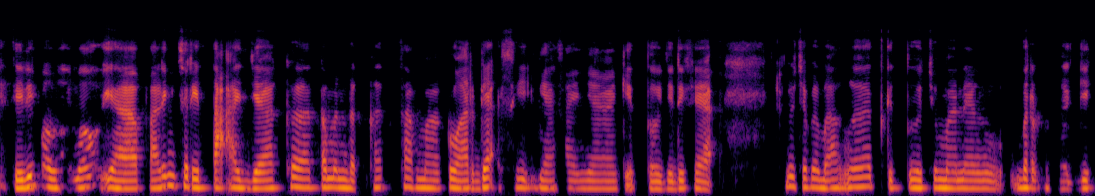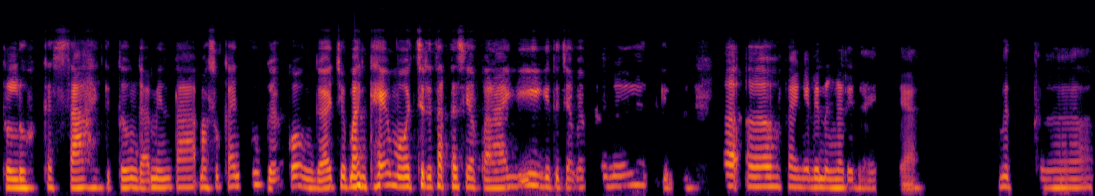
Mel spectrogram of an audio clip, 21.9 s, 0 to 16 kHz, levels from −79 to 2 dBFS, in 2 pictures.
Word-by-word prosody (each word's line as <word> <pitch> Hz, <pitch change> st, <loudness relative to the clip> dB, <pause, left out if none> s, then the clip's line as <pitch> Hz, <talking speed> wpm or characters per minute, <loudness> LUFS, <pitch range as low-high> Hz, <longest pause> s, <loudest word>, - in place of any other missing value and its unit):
Jadi 155 Hz, +3 st, +7 dB
kalau 170 Hz, -4 st, +1 dB, 0.2 s
mau 175 Hz, +3 st, +1 dB, 0.2 s
ya 155 Hz, -, +5 dB, 0.3 s
paling 170 Hz, +6 st, +1 dB
cerita 160 Hz, -2 st, +3 dB, 0.2 s
aja 150 Hz, -1 st, +2 dB, 0.3 s
ke 185 Hz, -, -1 dB, 0.2 s
temen 165 Hz, 0 st, +1 dB
deket 170 Hz, +4 st, -7 dB, 0.2 s
sama 160 Hz, -2 st, 0 dB, 0.2 s
keluarga 150 Hz, 0 st, +2 dB, 0.2 s
sih 165 Hz, -1 st, -3 dB
biasanya 150 Hz, -1 st, -5 dB, 0.3 s
gitu. -, -, -6 dB, 0.2 s
Jadi 140 Hz, +1 st, -1 dB
kayak, 145 Hz, -3 st, 0 dB, 0.7 s
“Duh, 185 Hz, -2 st, -2 dB
capek 165 Hz, -2 st, -1 dB
banget, 170 Hz, +3 st, -1 dB, 0.2 s
gitu,” 155 Hz, +1 st, -6 dB, 0.2 s
cuma 160 Hz, -1 st, +2 dB, 0.2 s
yang 150 Hz, 0 st, -2 dB, 0.4 s
berbagi 155 Hz, -3 st, -3 dB
keluh 160 Hz, -1 st, +6 dB
kesah 165 Hz, 0 st, +2 dB, 0.2 s
gitu, 165 Hz, -, -7 dB
nggak 150 Hz, -2 st, -1 dB
minta 170 Hz, +1 st, 0 dB, 0.2 s
masukan 185 Hz, +2 st, -1 dB
juga 220 Hz, -9 st, -2 dB
kok 190 Hz, +1 st, +3 dB
nggak 155 Hz, +1 st, +4 dB
cuman 185 Hz, +2 st, +7 dB
kayak 195 Hz, +3 st, +6 dB
mau 185 Hz, -1 st, +6 dB
cerita 195 Hz, -2 st, +4 dB
ke -, -, +4 dB
siapa 170 Hz, -2 st, -1 dB
lagi 175 Hz, +3 st, 0 dB, 0.2 s
gitu 175 Hz, -1 st, 0 dB
capek 170 Hz, 0 st, -4 dB, 0.2 s
banget 195 Hz, +3 st, -5 dB, 0.2 s
gitu, -, -, -9 dB, 0.4 s
heeh, 185 Hz, -2 st, +3 dB, 0.2 s
pengen 170 Hz, -2 st, 0 dB
didengerin 160 Hz, -1 st, +1 dB
aja, 155 Hz, -, -9 dB, 0.9 s
betul. 165 Hz, -1 st, -5 dB
165 Hz, 135 wpm, -23 LUFS, 155-180 Hz, 0.9 s, Jadi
